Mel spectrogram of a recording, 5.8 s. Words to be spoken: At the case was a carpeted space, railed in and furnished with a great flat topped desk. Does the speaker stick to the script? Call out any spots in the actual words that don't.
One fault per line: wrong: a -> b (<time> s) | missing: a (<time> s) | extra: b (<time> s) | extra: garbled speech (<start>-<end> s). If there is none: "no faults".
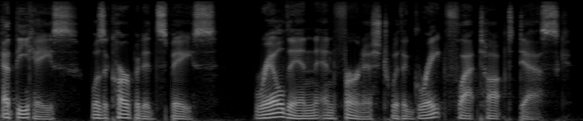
no faults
